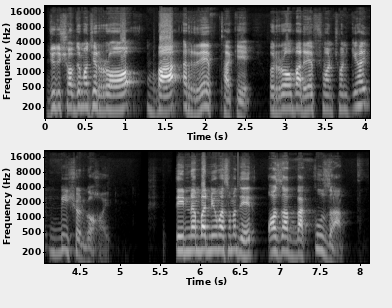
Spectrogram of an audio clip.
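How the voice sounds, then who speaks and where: A male teacher with a Bangladeshi Bengali accent, running an exam-prep grammar lesson and drilling students with repeated questions and answers in brisk, colloquial speech. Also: sits high.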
